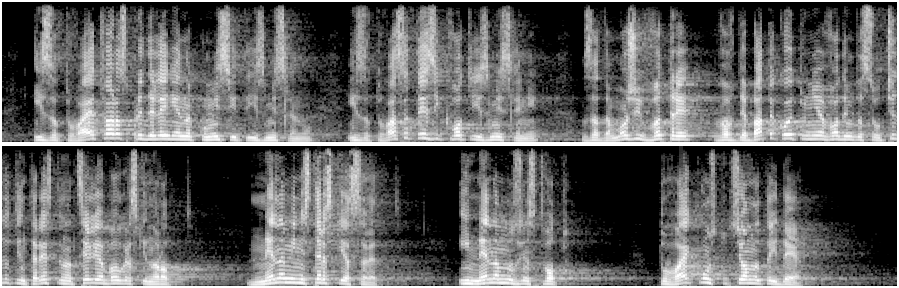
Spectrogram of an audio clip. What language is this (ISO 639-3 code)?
bul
